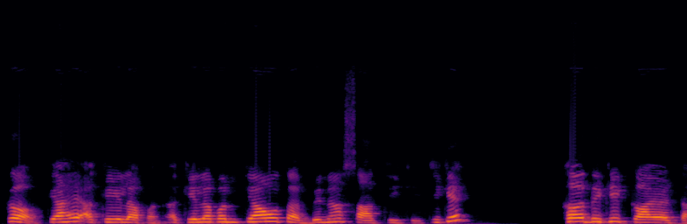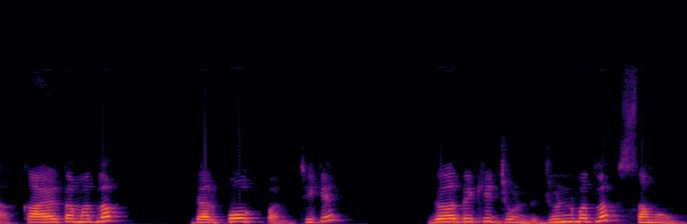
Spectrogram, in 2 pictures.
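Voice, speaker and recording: A woman's voice: high-pitched, highs cut off. A woman teacher explaining a textbook chapter to young children, checking in with them again and again as she goes. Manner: addresses children, repeats "ठीक है बच्चों" often.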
